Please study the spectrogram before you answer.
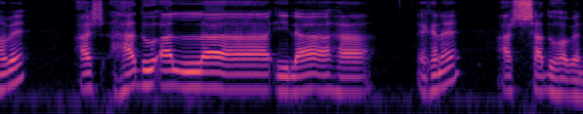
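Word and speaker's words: أَشْهَدُ: আমরা করি কি যে আশহাদু, আশহাদু বলি, অর্থাৎ সিনে উচ্চারণ দুইবার করি। এটা আমাদের ভুল উচ্চারণ। এখন উচ্চারণ হবে আশহাদু আল্লা ইলাহা।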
